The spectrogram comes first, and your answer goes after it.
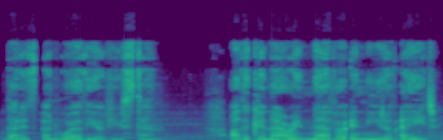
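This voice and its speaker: A woman's voice: mid-range voice, expressive, moderate pace, darkish tone, soft background music, close to an everyday voice. Woman acting an earnest, indignant adventurer. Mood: indignant reproach. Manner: earnest, reproachful. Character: indignant, principled female companion adventurer. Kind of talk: fantasy video game dialogue.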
